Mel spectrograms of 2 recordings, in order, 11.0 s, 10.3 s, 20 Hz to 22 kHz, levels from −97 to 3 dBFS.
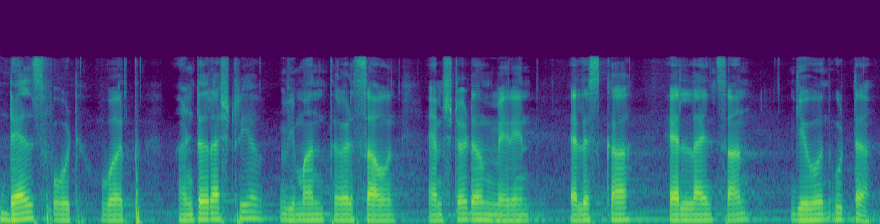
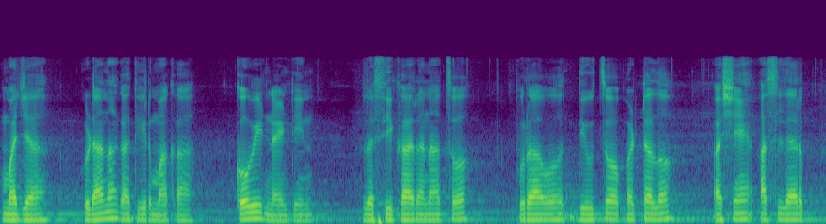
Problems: background sounds at intervals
